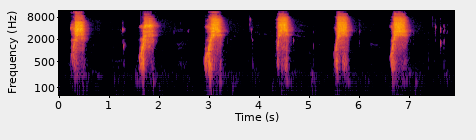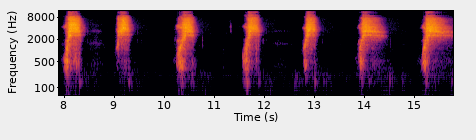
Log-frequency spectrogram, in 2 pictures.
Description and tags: Several Vocal Swishes
A series of swishes made with my mouth.
comedy, swish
